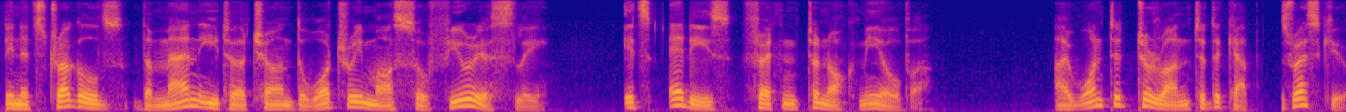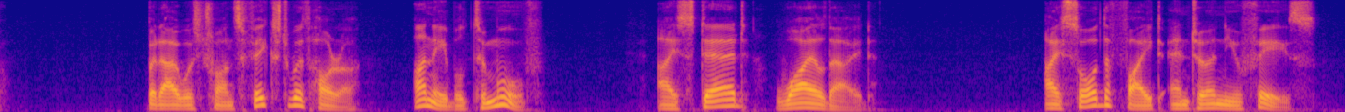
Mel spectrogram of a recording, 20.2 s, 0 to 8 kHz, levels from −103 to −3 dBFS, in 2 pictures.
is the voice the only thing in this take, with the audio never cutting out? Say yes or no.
no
